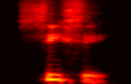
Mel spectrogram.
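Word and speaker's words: Cecy: And didn't we, as young readers, first have an adolescent love for the character of Cece? Am I pronouncing it the way others might be? Cece, yes.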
